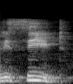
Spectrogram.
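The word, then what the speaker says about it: receipt: इसे क्या पढ़ते हैं, रिसीट, न कि रिसिप्ट पढ़ते हैं।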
